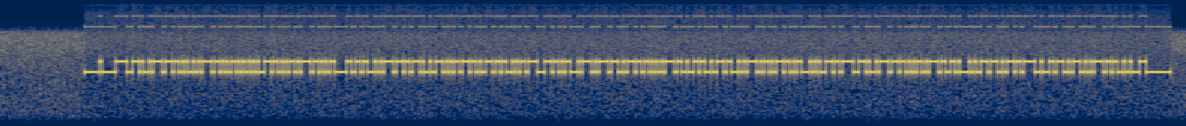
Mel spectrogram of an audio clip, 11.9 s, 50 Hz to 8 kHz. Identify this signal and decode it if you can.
TTY/TDD text telephone tones (45.45 baud Baudot), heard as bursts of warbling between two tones, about 400 Hz shift, 1600 Hz centre, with phone line noise. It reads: THE FERRY SERVICE HAS ALSO BEEN REPLACED BY THE SEIKAN TUNNEL.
